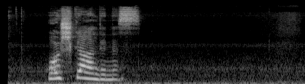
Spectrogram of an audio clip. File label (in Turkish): "hoşgeldiniz", Turkish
